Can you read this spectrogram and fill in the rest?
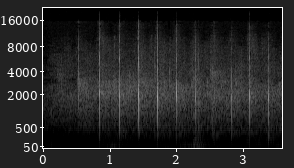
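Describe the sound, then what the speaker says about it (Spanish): A small audience at an academic panel discussion claps for the speakers, with sparse, evenly spaced individual claps standing out over a soft wash of applause lasting a few seconds. "Le brindamos también un aplauso."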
